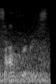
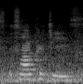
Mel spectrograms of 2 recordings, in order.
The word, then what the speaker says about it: Socrates: Actually, just kidding, it's Socrates. Don't pronounce it wrong.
